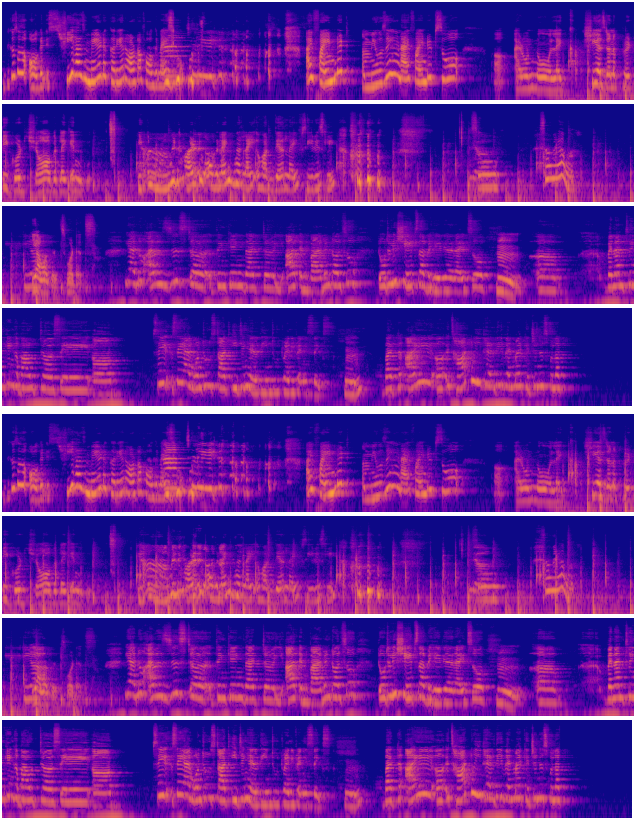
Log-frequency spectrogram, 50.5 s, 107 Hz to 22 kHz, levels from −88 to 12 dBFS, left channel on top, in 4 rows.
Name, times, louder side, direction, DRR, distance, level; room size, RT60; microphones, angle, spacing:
voice 1, 0.2-3.9 5.7-6.9 7.2-9.2 9.9-11.2 11.7-14.3 14.8-14.9 15.4-20.3 20.6-20.9 22.2-22.6 23.4-24.1 25.9-26.9 35.2-35.7 39.5-39.7 44.8-45.1, left 4 dB, 50° left, 15 dB, 0.4 m, -24 dB
voice 2, 3.8-4.9 15.4-17.4 22.0-22.5 23.3-23.8 25.7-26.2 27.4-32.5 32.8-35.0 35.9-36.5 36.9-40.3 41.0-44.3 45.5-49.1, right 3 dB, 90° right, 5 dB, 1.5 m, -29 dB
sound 1, 11.1-28.7, right 2 dB, 65° right, 0.5 m, -31 dB
18.0 x 14.0 x 3.8 m, 0.75 s
head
